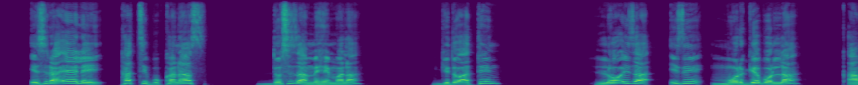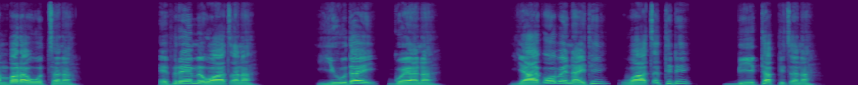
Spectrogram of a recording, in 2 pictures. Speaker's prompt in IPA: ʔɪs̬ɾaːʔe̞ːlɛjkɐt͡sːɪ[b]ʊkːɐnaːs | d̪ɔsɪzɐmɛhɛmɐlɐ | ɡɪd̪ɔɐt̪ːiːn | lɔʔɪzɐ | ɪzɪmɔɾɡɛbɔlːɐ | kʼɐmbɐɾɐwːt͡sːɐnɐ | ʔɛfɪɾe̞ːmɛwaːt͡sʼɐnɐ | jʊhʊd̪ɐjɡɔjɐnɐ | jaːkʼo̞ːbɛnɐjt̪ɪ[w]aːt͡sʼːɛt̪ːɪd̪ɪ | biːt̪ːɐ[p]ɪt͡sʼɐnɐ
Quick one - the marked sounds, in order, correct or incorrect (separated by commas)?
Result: correct, correct, correct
